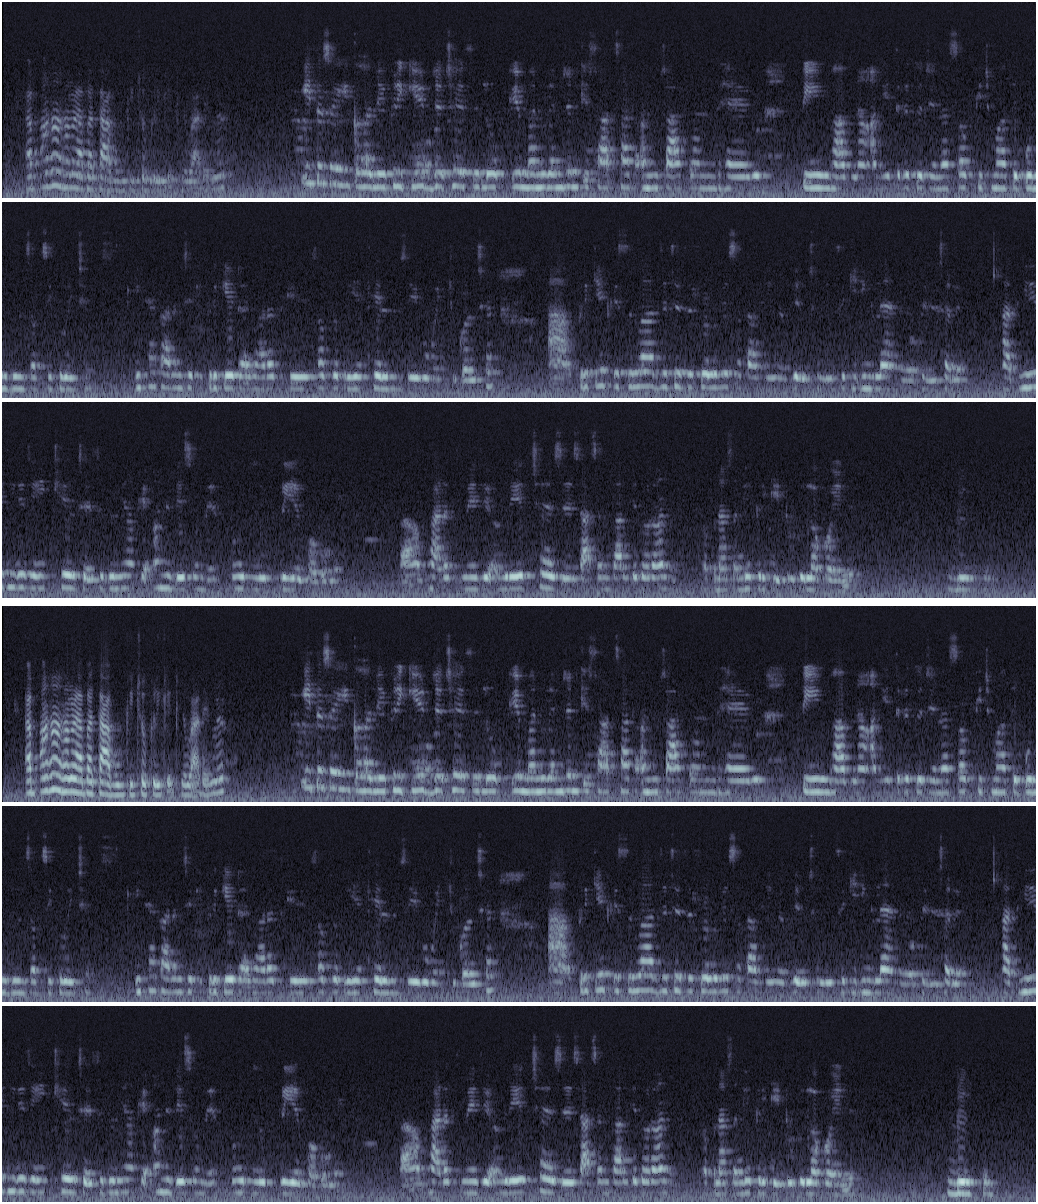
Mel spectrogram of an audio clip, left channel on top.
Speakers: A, on the right; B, in the centre.
A: आब अहाँ हमरा बताबु किछो क्रिकेट के बारे मे
B: ई तऽ सही कहलिय क्रिकेट जे छै से लोकके मनोरञ्जनके साथ साथ अनुशासन सन्धेर टीम भावना आ नेतृत्व जेना सभ किछु महत्वपूर्ण गुणसभ सिखबै छै इएहे कारण छै क क्रिकेट आय भारत के सबस प्रिय खेल में से एगो बैन चुकल छै आ क्रिकेट के शुरुआत जे छै से सोलहवे शताब्दी मे भेल छलै से कि इंग्लैण्डमे भेल छलै आ धीरे धीरे जे ई खेल छै से दुनिया के अन्य देशोमे बहुत लोकप्रिय भऽ गेलै आ भारत में जे अंग्रेज छै से साल के दौरान अपना संगगे क्रिकेटो के लऽ के एले
A: बिलकुल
